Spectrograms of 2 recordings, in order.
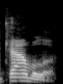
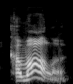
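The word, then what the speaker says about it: Kamala: I just even I haven't even heard her say, "Call me Camela." I only heard her aids and people around her. Like, it's just what Americans say. Like, you look at her name, it's not an American name. And it pronounces as Camala and it's not trying to be dis disrespectful.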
